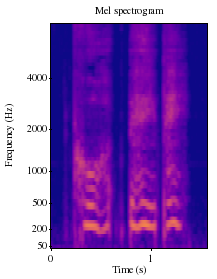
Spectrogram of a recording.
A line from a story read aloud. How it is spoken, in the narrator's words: whispered Melanie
